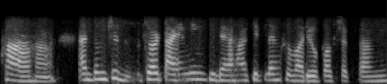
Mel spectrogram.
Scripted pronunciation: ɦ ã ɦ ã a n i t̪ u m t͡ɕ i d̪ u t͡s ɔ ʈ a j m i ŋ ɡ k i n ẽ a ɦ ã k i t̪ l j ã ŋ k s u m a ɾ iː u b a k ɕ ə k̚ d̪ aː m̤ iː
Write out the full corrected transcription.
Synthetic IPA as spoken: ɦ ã ɦ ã a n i t̪ u m t͡ɕ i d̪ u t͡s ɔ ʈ a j m i ŋ ɡ k i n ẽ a ɦ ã k i t̪ l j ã ŋ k s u m a ɾ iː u p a k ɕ ə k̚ t̪ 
